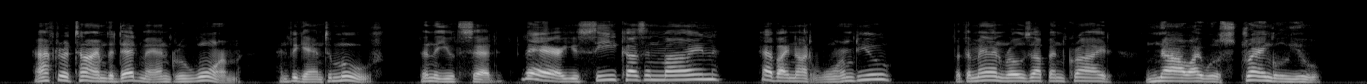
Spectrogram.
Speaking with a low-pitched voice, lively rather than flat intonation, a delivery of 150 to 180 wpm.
No: medium, 155 Hz; wide, 6.0 semitones; average, 165 wpm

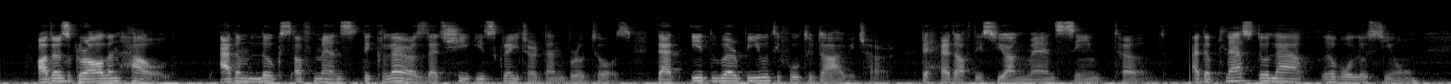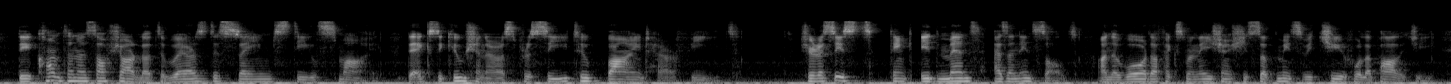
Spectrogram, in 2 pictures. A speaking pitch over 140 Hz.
No: low, 125 Hz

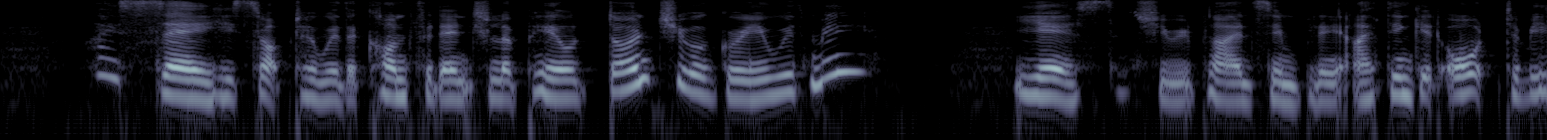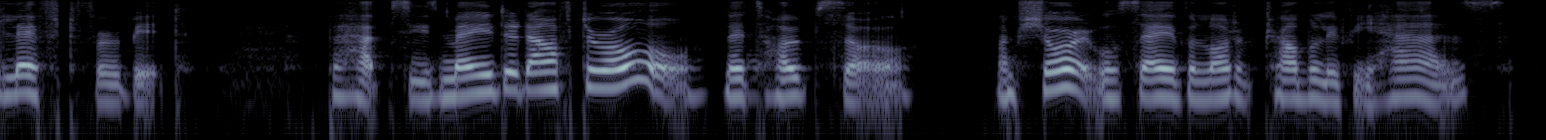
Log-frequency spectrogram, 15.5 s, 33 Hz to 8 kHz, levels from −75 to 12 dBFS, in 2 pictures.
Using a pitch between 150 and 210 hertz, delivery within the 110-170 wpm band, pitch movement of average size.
No: medium, 185 Hz; average, 190 wpm; average, 4.0 semitones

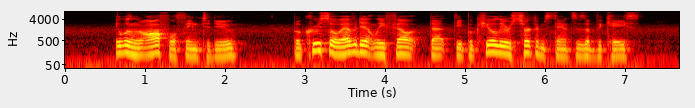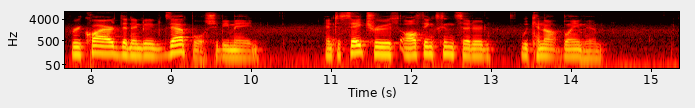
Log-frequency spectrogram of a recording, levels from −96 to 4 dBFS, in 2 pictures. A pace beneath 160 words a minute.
Yes: average, 140 wpm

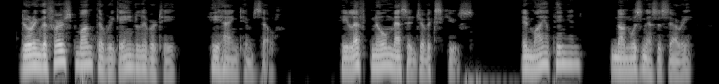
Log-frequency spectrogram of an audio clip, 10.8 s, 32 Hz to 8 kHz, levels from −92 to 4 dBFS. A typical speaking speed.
No: slow, 120 wpm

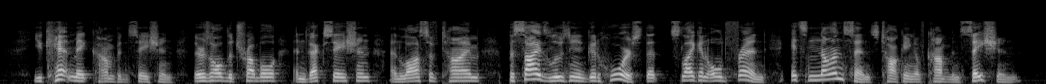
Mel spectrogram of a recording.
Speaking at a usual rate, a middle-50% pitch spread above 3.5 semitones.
Yes: average, 165 wpm; average, 3.9 semitones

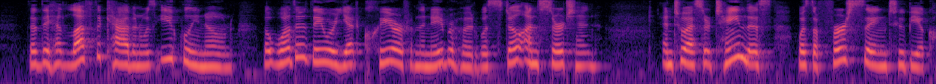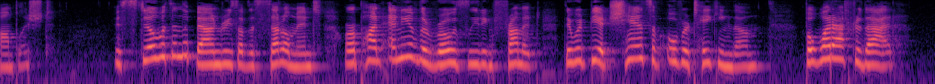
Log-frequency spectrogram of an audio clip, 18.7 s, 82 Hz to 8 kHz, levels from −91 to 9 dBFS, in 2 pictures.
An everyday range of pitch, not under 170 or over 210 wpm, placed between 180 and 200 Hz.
No: average, 3.4 semitones; average, 200 wpm; high, 245 Hz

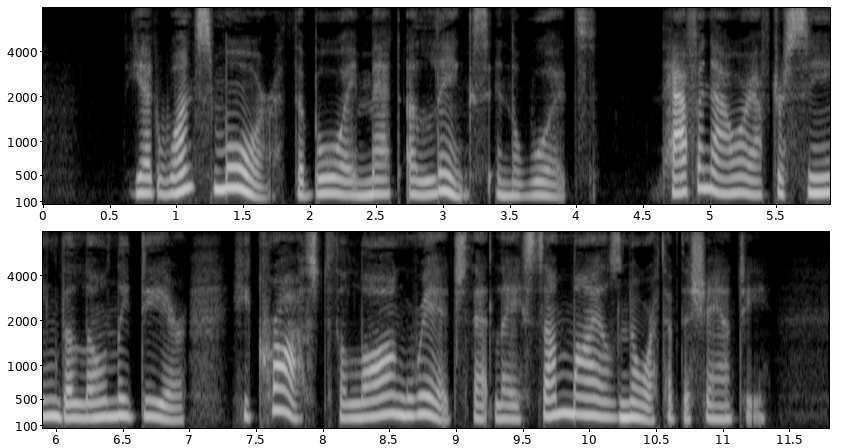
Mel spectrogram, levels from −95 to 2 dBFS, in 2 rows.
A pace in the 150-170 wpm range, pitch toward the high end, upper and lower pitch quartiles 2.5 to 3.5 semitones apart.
Yes: average, 165 wpm; high, 225 Hz; average, 3.0 semitones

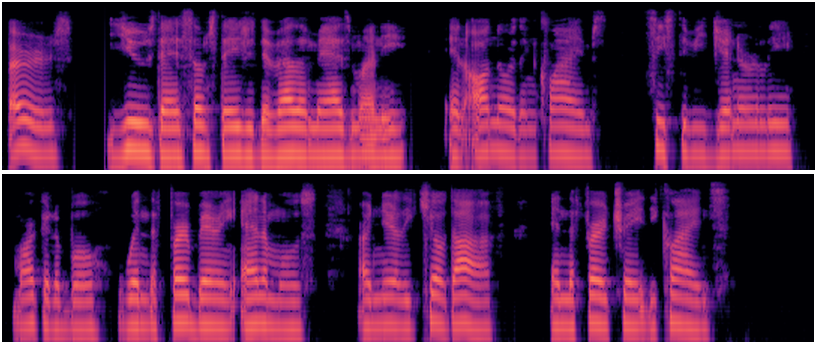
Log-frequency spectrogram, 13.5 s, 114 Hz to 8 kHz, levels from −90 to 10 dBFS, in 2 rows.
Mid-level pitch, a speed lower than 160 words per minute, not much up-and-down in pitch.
Yes: medium, 170 Hz; average, 140 wpm; narrow, 1.5 semitones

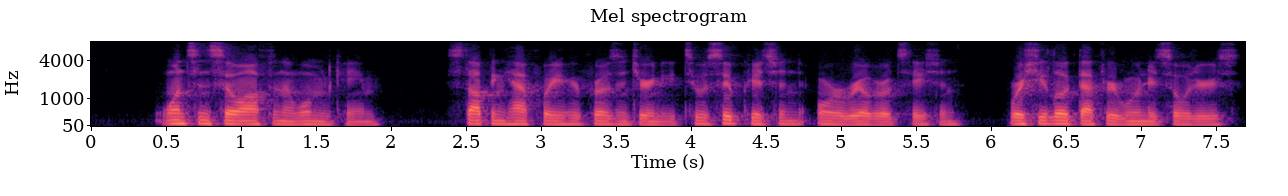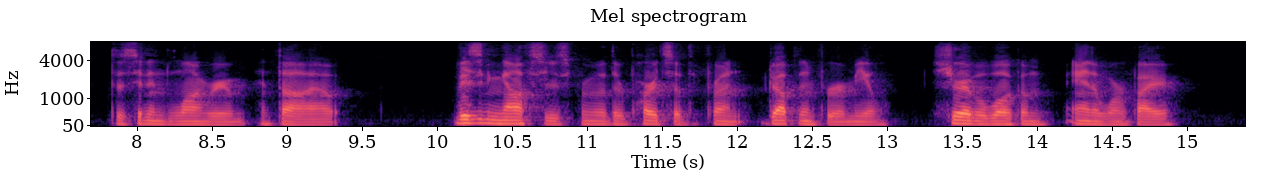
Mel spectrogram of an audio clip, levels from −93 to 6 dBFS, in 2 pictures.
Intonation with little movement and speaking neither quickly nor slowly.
No: narrow, 2.2 semitones; fast, 220 wpm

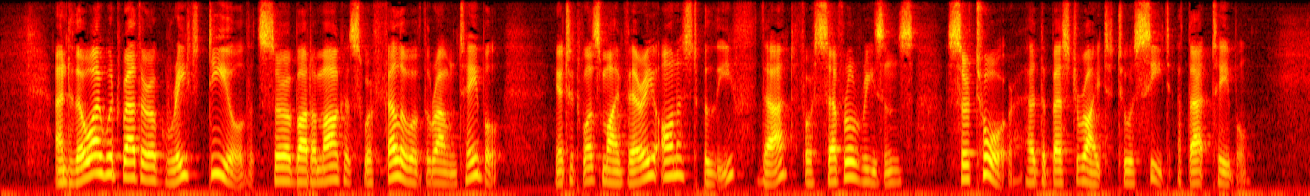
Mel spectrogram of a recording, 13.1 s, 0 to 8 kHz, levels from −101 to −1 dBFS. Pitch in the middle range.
Yes: medium, 150 Hz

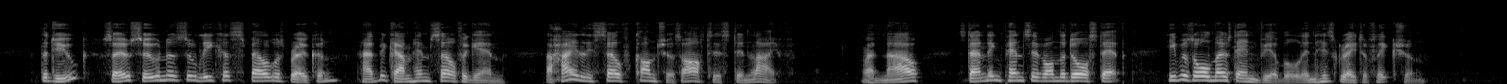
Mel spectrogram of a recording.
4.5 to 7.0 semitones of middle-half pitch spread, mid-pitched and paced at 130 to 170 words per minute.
Yes: average, 4.8 semitones; medium, 165 Hz; average, 140 wpm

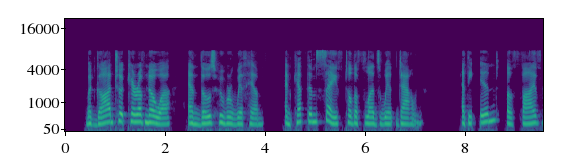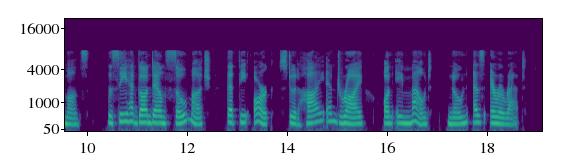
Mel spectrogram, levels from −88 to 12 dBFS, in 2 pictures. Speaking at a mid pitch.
No: high, 205 Hz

